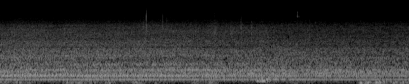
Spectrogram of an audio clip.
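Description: Steady mechanical hum with a constant low drone over a hiss.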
